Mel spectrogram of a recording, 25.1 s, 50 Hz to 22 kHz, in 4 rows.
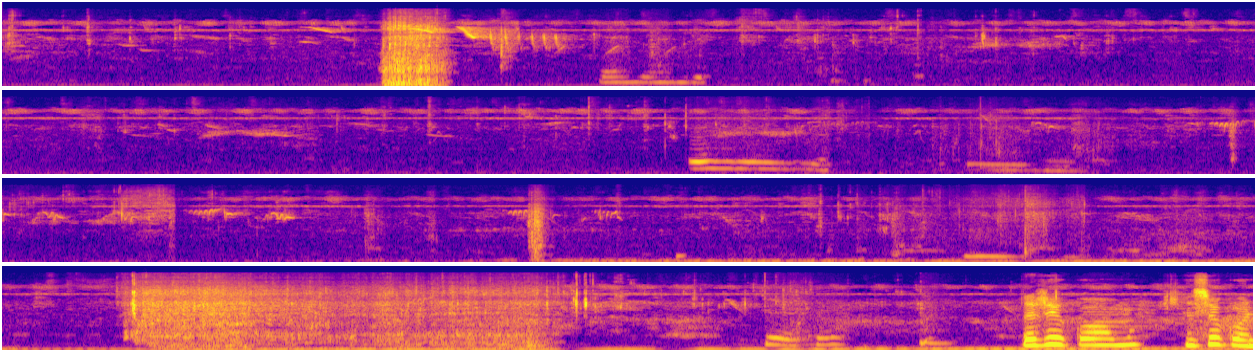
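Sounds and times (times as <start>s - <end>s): faint bird chirps: 0.0s - 19.2s, 21.6s - 25.0s
water pouring and splashing: 19.3s - 22.0s.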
